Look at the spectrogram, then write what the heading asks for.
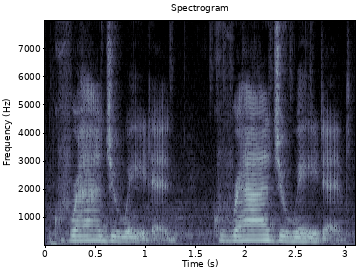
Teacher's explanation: the e d ending is going to be an extra syllable pronounced as id id anytime you have a word that ends in a t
